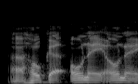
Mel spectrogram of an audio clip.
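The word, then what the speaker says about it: Hoka One One: all uggs and now it's this other brand hoka oneeone is how you pronounce it it's wild name but people love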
